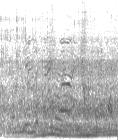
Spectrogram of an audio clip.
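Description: Jet ski engine running, its pitch sliding up a little about a second in and then holding steady.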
